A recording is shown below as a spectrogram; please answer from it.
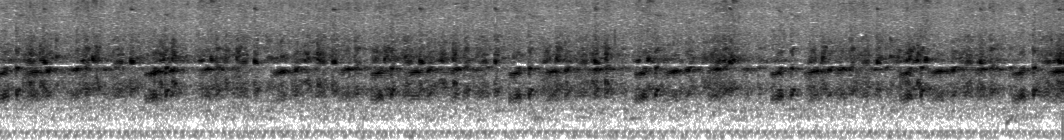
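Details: Many frogs croak together in a pond, a dense, steady chorus of pulsing, high-pitched trills.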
